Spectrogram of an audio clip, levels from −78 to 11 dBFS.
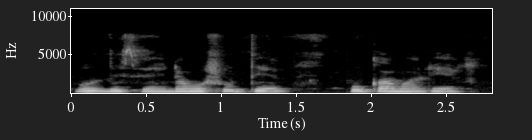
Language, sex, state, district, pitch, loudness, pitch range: Bengali, female, Assam, Hailakandi, 210 Hz, -15 LUFS, 205-215 Hz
